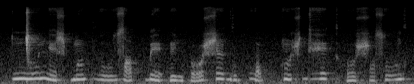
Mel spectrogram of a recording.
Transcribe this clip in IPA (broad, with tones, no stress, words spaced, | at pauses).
ŋ͡ǀu˧˥ne˩ɬɓõ˧p ðˤõ˩˧ zˤḛ˧pɓe˩ʔẽ˩nʔo̰˧ ɬɘ˥ɡṵ˧kðˤo̰˥p kõ˧˥ɬdʱe˥k ʔo˩ɬʊ˩sˤõ˧˥ɡ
